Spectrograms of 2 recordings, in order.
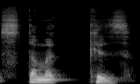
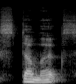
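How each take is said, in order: First: It ends with an extra iz syllable. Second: It ends in a hard k followed by s. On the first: The speaker calls it wrong. "and not" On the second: The speaker calls it right. "if the C H is a hard sound, as in stomach, we just add an S"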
